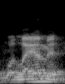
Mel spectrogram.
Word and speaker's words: Willamette: I got corrected several times but it's the Willamette damn it no you should be well like you shouldn't be mispronounced uh Texas Texas names like and I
